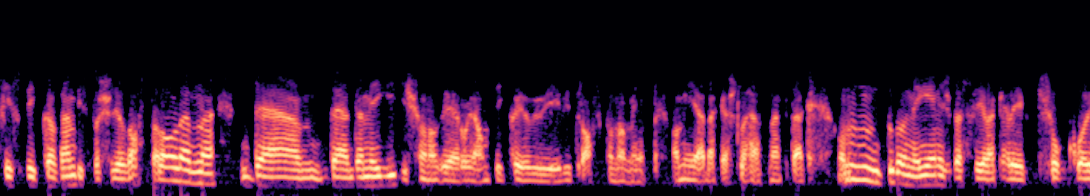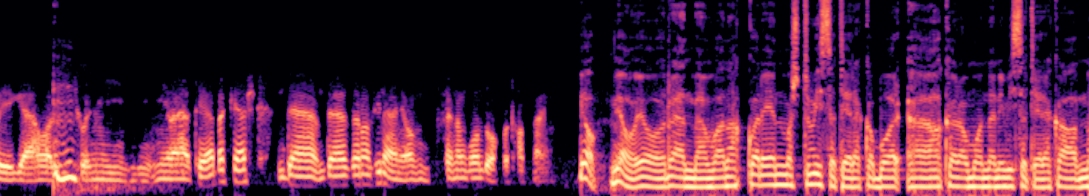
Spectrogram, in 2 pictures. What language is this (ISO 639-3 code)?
hun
